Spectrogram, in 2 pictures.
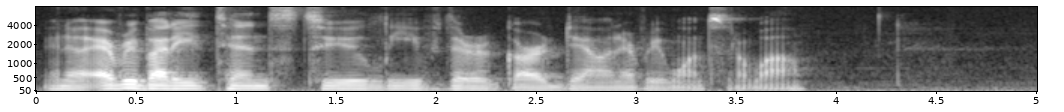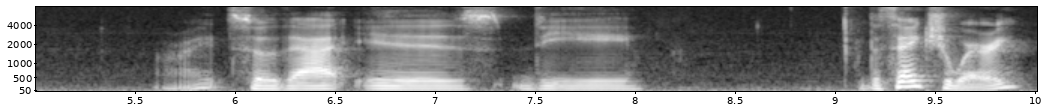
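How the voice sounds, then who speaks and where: A man's voice: low voice, measured pace, long pauses, a bit bright. A man casually talking through a mobile strategy game guide as a screen-recorded voice-over, loose and full of fillers and restarts.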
